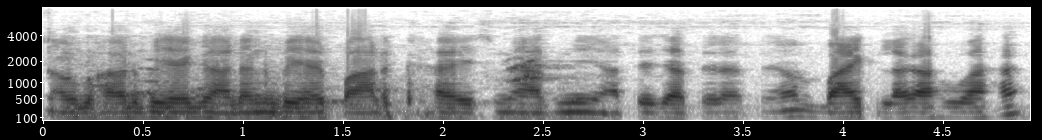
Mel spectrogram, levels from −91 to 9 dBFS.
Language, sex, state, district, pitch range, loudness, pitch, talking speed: Hindi, male, Bihar, Muzaffarpur, 95-100 Hz, -15 LUFS, 100 Hz, 230 wpm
